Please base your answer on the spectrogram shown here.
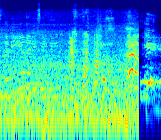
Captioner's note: unexpected villain laugh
